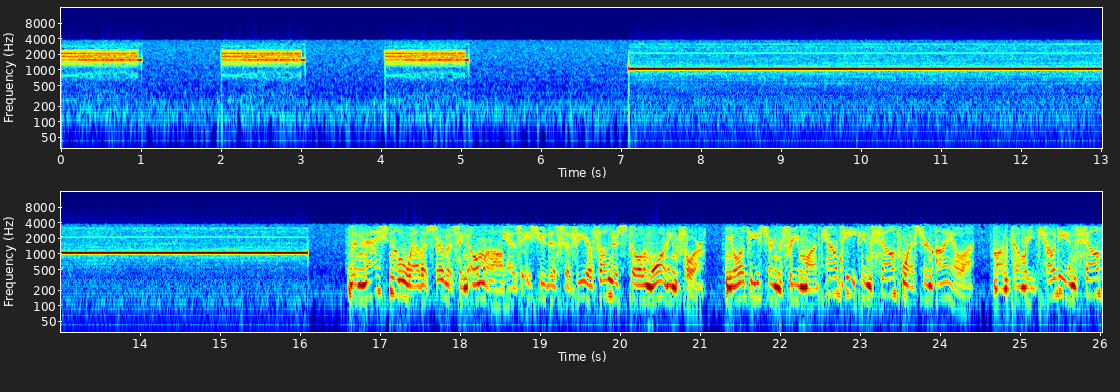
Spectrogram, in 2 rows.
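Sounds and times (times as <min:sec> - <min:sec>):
steady warning alarm tone: 0:00.0 - 0:01.0, 0:02.0 - 0:03.1, 0:04.0 - 0:05.1, 0:07.1 - 0:16.1.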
